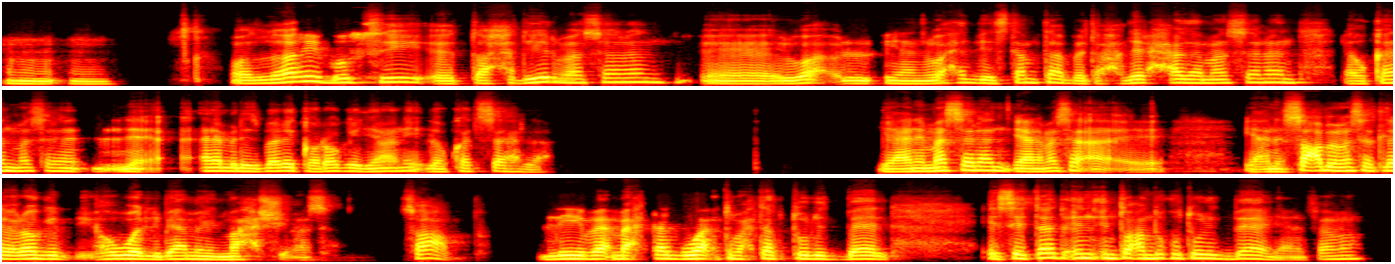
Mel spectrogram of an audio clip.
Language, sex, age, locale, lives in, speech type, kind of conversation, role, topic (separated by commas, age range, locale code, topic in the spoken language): Arabic, male, 40-44, ar-EG, Italy, conversation, unstructured, none, إيه أكتر أكلة بتحب تطبخها بإيدك؟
